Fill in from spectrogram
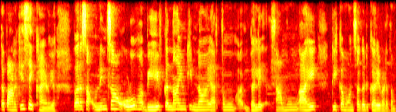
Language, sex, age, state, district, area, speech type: Sindhi, female, 30-45, Gujarat, Surat, urban, spontaneous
